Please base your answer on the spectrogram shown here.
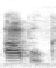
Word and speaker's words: a: বলছি আ, সরি এ, ওইটা আসলে এ না, আর্টিকেল হিসেবে এটার উচ্চারণ হচ্ছে আ। কি? আ। আ। তাহলে এখন থেকে আস্তে আস্তে এ ভুলে যাব। হ্যাঁ, আর্টিকেল আই হ্যাভ রেড এ বুক বলবো না, বলবো আ বুক। হ্যাঁ, আ বুক।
